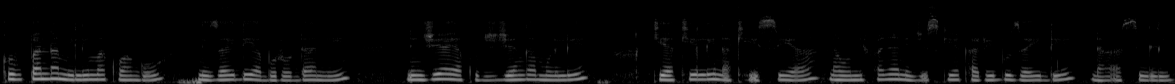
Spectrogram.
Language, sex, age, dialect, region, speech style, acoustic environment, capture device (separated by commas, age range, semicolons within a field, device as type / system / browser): Swahili, female, 25-34, Kenya - Nairobi Sheng-influenced, Kenya, excited, silence; appliances, mobile / Linux / Chrome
